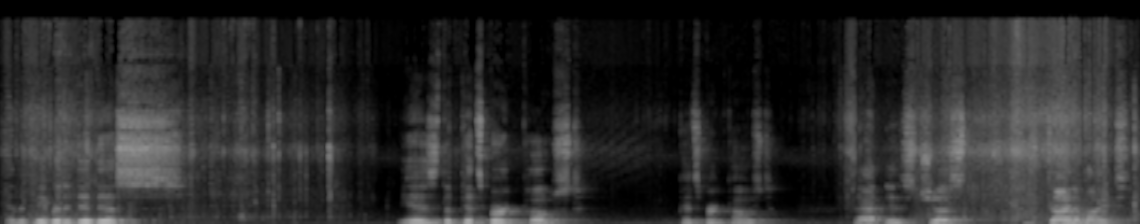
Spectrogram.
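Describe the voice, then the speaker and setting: A man's voice: mid-range voice, very slow, long pauses. Man narrating in an echoey empty house. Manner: amazed, exclaiming, pointing things out to viewers. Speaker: urban explorer vlogger, host. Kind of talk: casual off-the-cuff walk-through narration. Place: inside empty rooms of an abandoned house. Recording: roomy echo, light background noise.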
